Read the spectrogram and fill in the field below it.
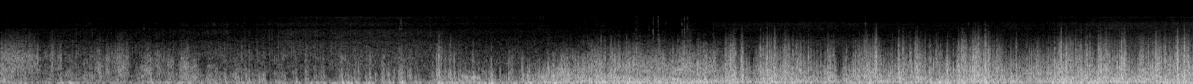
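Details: Strong wind buffets the microphone on a beach, with broadband roaring noise and possible surf, growing louder in the second half; no animal voices stand out.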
